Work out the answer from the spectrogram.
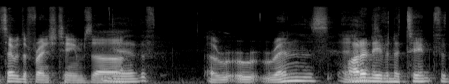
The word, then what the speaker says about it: Rennes: But I believe ES at the end is silent, so Rennes would be. Is it Rene? No, it would just be Rennes. No, Rennes. And also R's in French are.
